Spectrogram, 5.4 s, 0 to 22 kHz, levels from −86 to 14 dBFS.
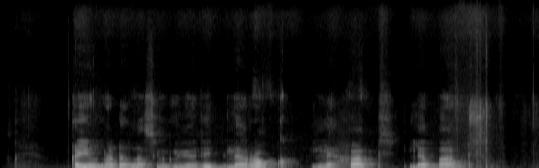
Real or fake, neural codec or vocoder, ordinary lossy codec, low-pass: fake; codec, 44.1 kHz, 7.8 kbps, DAC; none; none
